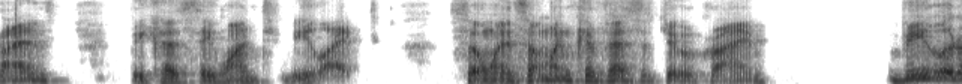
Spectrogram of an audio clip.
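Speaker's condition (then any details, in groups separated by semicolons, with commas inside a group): Cerebral palsy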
